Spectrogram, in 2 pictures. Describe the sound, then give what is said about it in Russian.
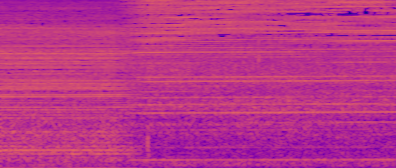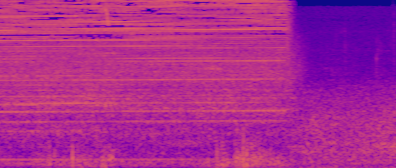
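A steady mechanical whine with a dense motor hum drones loudly for several seconds as a hydraulic pump, started by turning a valve and pressing a button, tilts up a truck cab to reach the engine, punctuated by faint clunks, then cuts off near the end leaving quieter noise. “Поворачиваешь крантик, жмешь на кнопочку. И бодрая гидравлика, но поднимает.”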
